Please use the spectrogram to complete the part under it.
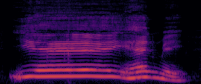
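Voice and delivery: high, loud drawn cheer, falling on the name; yelling. A narrator's reading. Big boys cheer their schoolmate from a window, yelling. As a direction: cheer someone on at full voice. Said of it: "yelled some big boys".

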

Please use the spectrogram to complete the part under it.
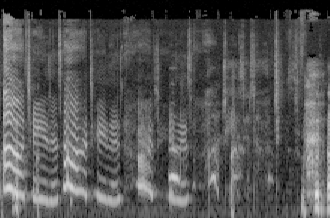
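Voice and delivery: rising panicked oh Jesus. Retold or imitated. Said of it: "all you hear is".

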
